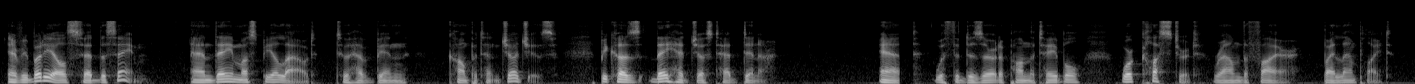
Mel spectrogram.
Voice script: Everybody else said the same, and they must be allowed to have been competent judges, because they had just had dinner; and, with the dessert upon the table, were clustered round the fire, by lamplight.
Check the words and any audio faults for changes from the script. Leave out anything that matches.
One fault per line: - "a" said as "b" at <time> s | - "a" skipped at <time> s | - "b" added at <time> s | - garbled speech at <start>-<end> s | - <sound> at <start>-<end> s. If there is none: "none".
- dropout at 9.0-9.1 s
